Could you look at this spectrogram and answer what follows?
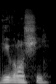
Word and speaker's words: Givenchy: And it's pronounced Givenchy.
